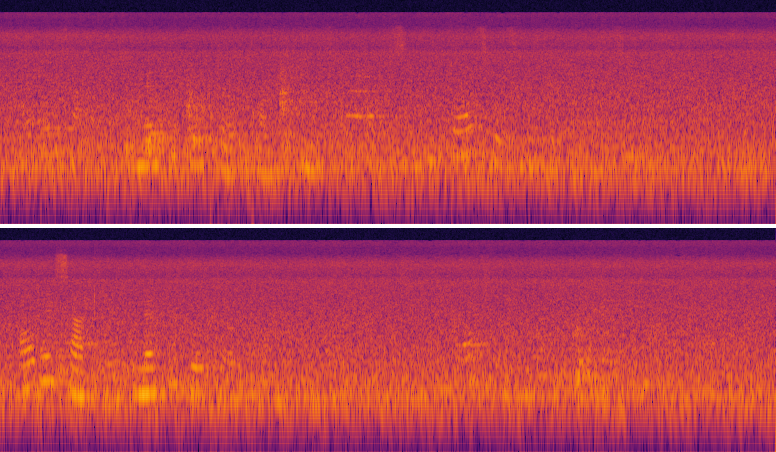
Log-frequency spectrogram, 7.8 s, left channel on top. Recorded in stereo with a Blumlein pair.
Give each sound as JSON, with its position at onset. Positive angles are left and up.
{"t": 0.2, "sound": "a woman speaking", "azimuth_deg": -50, "distance_m": 1.4}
